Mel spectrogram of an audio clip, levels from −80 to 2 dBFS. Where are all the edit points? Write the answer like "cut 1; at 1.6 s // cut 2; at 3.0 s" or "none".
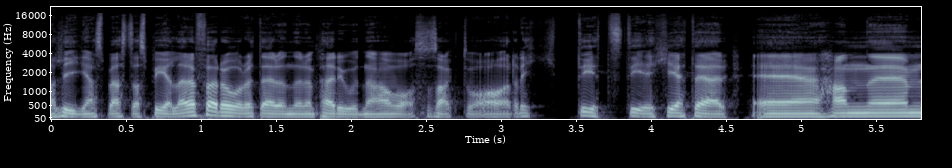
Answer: cut 1; at 4.6 s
